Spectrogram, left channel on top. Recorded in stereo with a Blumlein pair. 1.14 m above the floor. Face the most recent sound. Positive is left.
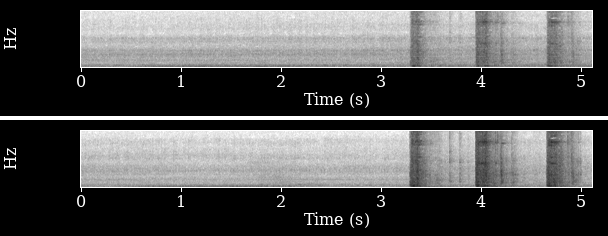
turn(degrees=-35)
